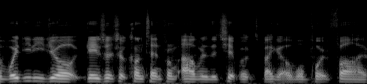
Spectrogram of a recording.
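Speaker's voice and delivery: ordinary talk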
